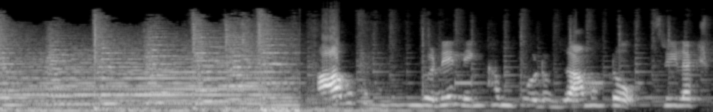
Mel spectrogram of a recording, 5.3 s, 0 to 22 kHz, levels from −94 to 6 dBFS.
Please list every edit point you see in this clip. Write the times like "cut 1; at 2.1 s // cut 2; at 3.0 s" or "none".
cut 1; at 2.2 s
